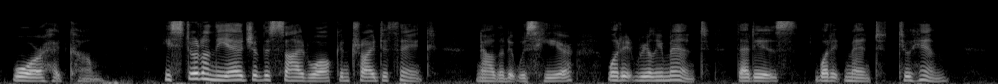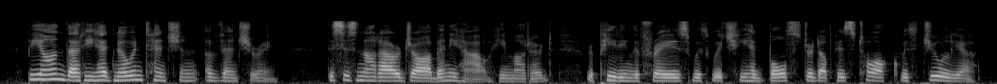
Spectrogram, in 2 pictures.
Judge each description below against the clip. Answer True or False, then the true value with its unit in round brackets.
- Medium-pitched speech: True (170 Hz)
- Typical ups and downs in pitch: True (3.4 semitones)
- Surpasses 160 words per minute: True (175 wpm)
